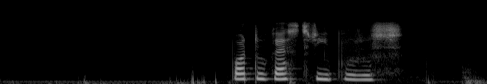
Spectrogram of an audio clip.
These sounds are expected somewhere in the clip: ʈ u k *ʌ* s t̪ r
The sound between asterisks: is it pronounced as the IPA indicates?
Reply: no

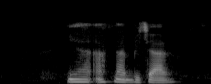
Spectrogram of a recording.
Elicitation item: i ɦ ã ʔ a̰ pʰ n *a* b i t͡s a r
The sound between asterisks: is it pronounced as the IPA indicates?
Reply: yes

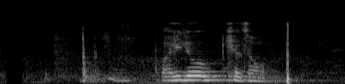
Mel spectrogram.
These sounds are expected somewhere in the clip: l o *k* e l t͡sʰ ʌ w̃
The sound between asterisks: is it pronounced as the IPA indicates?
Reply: no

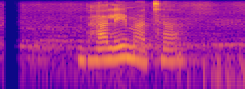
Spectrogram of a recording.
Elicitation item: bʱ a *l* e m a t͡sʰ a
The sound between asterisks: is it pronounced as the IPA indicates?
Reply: yes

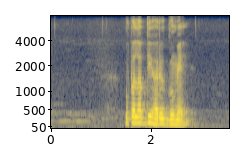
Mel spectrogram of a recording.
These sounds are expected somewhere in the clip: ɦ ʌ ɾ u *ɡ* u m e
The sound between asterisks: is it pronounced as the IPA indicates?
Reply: yes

